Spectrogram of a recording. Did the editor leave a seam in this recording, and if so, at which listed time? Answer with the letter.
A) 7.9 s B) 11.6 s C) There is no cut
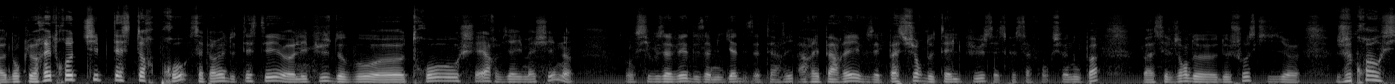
A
